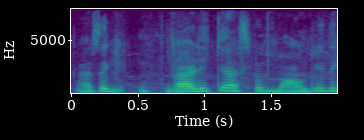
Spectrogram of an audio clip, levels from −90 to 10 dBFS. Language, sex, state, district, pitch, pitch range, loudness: Hindi, female, Jharkhand, Sahebganj, 235 Hz, 220-255 Hz, -28 LUFS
